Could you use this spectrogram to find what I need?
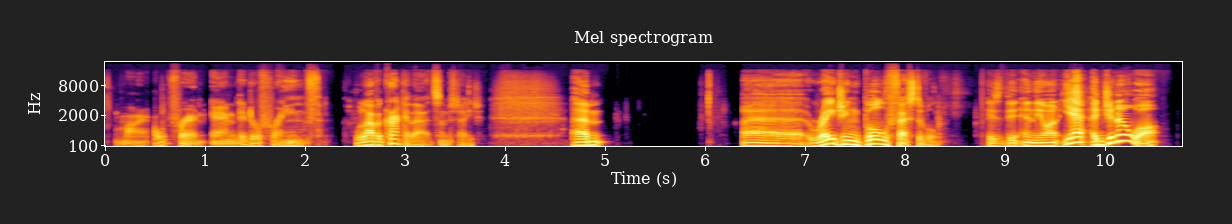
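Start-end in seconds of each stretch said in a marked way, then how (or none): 0.2-2.0 very low, very soft, deep hushed narrator voice. Prompted by a co-host to do Morgan Freeman: Morgan Freeman impression. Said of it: "Morgan Freeman do it".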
